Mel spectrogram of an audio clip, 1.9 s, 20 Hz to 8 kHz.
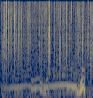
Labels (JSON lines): {"label": "biophony, cascading saw", "recorder": "SoundTrap 600 or HydroMoth"}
